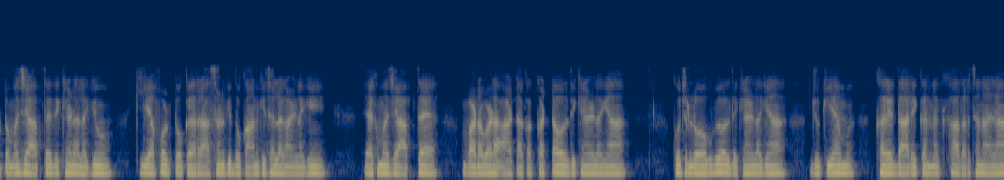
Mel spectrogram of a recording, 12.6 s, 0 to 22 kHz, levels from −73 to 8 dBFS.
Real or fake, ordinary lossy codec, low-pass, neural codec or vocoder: real; AAC, 24 kbps; 5.4 kHz; none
